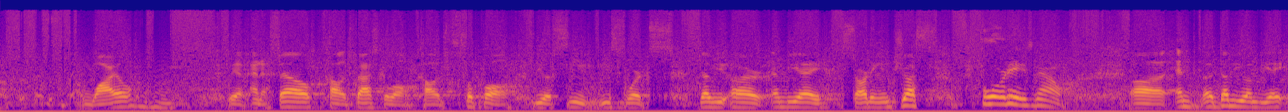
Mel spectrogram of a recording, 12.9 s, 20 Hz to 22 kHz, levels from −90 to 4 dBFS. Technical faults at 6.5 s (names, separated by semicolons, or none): low bit depth without dither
